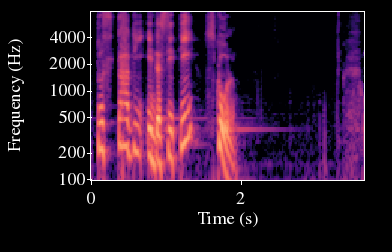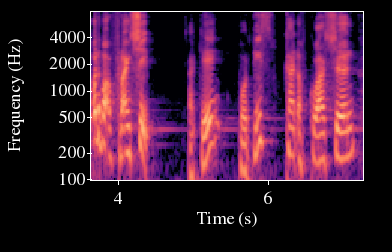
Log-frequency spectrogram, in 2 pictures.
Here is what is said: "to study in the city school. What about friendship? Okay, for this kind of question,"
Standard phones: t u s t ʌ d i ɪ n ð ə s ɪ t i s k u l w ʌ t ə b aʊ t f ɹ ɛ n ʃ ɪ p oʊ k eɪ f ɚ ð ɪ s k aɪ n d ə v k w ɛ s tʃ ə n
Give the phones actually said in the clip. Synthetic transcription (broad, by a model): t u s t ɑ d i ɪ n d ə s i t i s k u l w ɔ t ə b aʊ t f ɹ ɛ n ʃ ɪ p oʊ k eɪ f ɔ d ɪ s k aɪ n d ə f k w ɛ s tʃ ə n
